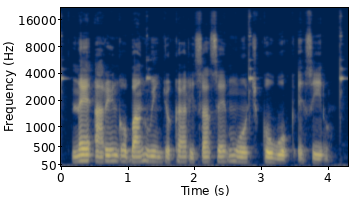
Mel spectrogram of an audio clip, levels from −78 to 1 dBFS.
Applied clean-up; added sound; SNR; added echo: none; Chink, clink; 16 dB; none.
